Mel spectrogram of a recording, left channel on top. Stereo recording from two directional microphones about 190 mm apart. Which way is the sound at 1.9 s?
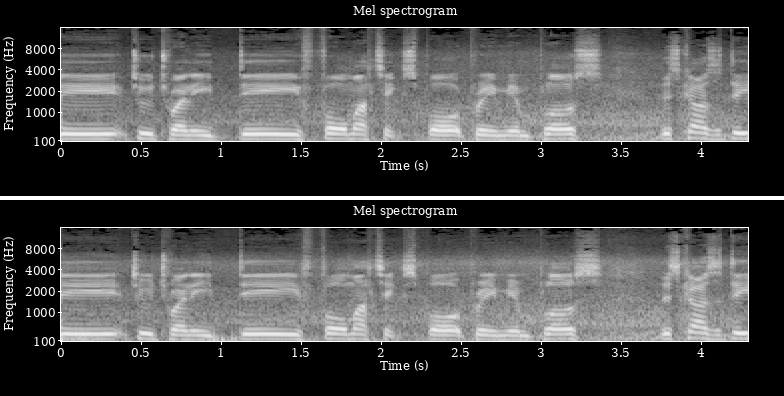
45° left (ahead or behind).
